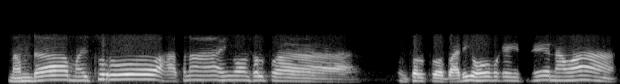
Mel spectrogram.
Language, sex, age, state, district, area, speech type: Kannada, male, 45-60, Karnataka, Belgaum, rural, conversation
